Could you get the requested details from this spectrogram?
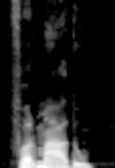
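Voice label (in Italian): "formadu", lingua sarda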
